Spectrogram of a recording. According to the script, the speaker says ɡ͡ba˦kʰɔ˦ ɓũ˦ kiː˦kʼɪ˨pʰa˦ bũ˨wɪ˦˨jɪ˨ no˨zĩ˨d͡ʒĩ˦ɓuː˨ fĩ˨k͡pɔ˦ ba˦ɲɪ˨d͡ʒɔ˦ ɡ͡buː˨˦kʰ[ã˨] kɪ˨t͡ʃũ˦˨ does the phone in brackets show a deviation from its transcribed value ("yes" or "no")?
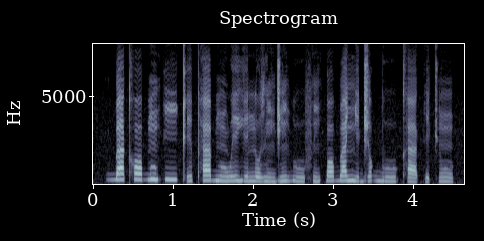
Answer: yes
